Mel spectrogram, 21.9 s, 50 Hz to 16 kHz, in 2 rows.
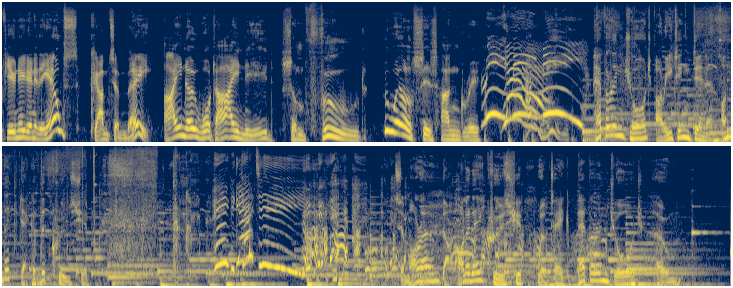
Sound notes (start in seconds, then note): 13.0 slurping; 15.3 all laugh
